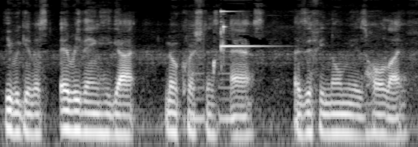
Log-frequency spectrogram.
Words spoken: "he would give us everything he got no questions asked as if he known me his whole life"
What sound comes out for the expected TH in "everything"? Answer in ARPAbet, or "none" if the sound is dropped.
TH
